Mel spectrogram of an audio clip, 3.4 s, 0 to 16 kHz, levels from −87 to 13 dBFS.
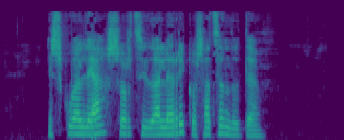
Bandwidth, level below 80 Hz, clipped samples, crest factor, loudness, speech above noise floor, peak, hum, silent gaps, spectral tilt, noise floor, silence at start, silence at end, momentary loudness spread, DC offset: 12 kHz; -66 dBFS; under 0.1%; 22 dB; -25 LUFS; 45 dB; -6 dBFS; none; none; -2 dB/octave; -72 dBFS; 0.5 s; 0.8 s; 9 LU; under 0.1%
